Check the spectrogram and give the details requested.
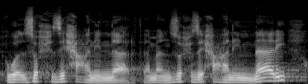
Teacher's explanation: يتم إدغام الحاء في العين في هذا الموضع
